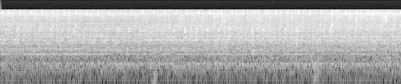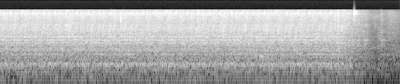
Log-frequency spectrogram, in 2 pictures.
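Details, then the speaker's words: Suzuki Katana engine idling with new spark plug wires, exhaust sound heard: even, regular beat with no popping or small explosions as before; normal idle. "Ini kita bisa dengarkan suara di knalpot, tidak ada suara nembak-nembaknya lagi. Rata dia. Ketukannya atau suara mesinnya itu rata, tidak ada ledakan-ledakan kecil seperti di video sebelumnya."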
